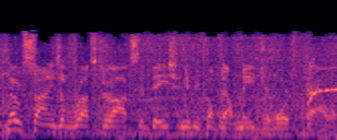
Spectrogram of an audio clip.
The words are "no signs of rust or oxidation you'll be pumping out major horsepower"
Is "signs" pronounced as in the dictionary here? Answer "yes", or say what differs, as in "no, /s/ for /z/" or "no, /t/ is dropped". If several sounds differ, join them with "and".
yes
